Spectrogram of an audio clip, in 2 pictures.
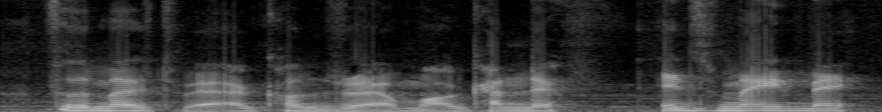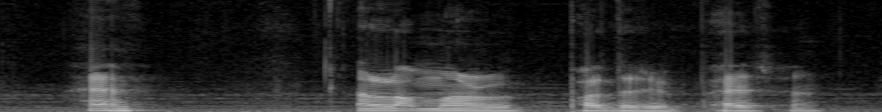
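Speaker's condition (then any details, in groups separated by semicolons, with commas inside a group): Motor neurone disease; three years after diagnosis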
